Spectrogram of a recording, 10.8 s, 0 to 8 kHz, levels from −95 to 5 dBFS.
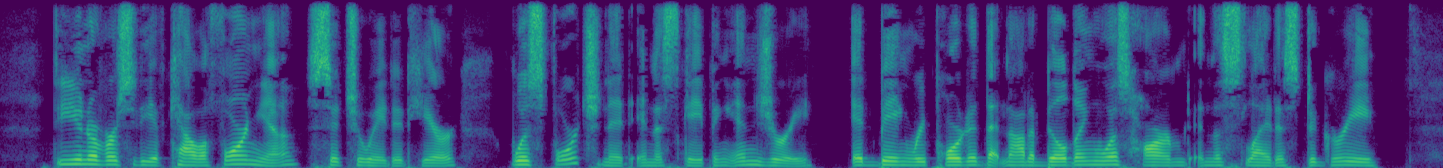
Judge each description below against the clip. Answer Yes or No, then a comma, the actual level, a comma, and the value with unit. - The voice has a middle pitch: Yes, medium, 160 Hz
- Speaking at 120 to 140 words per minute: Yes, slow, 135 wpm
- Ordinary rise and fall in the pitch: Yes, average, 3.0 semitones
